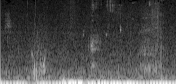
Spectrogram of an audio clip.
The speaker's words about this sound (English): As I finish off the last little bit of my chips, I just had a little uh, one in the personal bags.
